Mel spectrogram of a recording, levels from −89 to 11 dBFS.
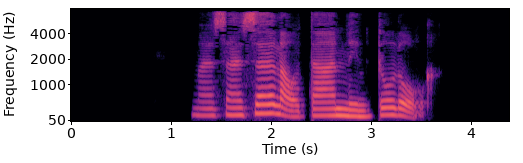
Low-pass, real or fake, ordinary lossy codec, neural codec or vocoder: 7.2 kHz; fake; MP3, 32 kbps; codec, 16 kHz, 1 kbps, X-Codec, HuBERT features, trained on balanced general audio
